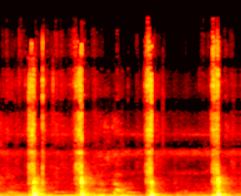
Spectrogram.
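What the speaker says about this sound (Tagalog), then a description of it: "Gutaron lang nato og nipis ang okra." Okra being sliced thinly with a knife on a cutting board, four distinct sharp chops spaced about a second apart, close and fairly loud with a quiet room behind.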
